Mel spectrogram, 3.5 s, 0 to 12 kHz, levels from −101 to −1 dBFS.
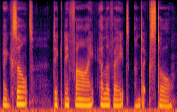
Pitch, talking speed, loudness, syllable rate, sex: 140 Hz, 85 wpm, -24 LUFS, 4.2 syllables/s, male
